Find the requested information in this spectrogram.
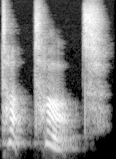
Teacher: really all it is a T sound that you make, two T's, with your tongue on the roof of your mouth. When you're annoyed about something, it's very quiet, but they would probably hear it.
